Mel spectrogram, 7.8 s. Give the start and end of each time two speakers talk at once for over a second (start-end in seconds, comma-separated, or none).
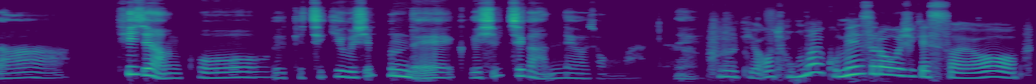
none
